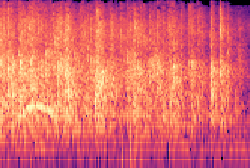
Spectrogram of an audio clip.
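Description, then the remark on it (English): An audience claps together in a dense, steady burst of applause that carries on for a few seconds before easing slightly at the end. “Give me a football clap in the hand.”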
